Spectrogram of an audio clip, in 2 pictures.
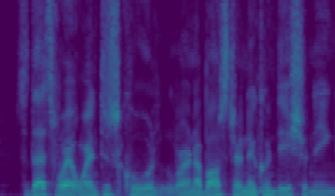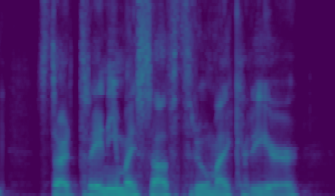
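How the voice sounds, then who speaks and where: A man speaks with an Italian accent. The recording is very clean, with a silent background. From Italy. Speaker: strength and conditioning coach. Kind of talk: interview.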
